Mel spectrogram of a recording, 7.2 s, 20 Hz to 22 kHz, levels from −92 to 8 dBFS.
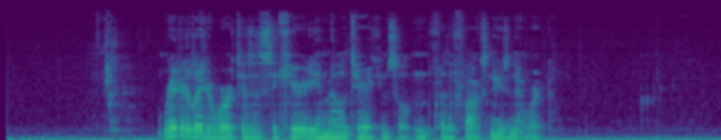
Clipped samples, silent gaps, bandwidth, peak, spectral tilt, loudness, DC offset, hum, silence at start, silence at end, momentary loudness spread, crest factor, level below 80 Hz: under 0.1%; none; 15.5 kHz; -14 dBFS; -6.5 dB/octave; -32 LUFS; under 0.1%; none; 0.05 s; 0 s; 24 LU; 18 dB; -46 dBFS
